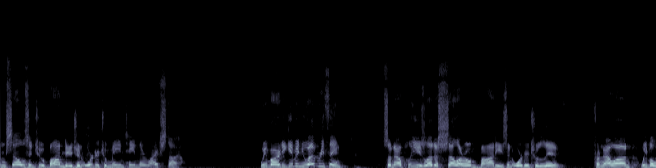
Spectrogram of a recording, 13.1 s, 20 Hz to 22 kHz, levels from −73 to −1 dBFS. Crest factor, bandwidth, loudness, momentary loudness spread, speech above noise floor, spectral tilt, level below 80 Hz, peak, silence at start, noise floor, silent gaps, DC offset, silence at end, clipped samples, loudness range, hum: 16 dB; 14 kHz; -28 LUFS; 10 LU; 46 dB; -5 dB/octave; -72 dBFS; -12 dBFS; 0 s; -73 dBFS; none; under 0.1%; 0 s; under 0.1%; 6 LU; none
